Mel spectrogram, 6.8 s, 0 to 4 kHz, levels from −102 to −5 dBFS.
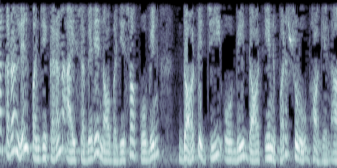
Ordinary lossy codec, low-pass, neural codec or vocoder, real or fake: none; 3.6 kHz; none; real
